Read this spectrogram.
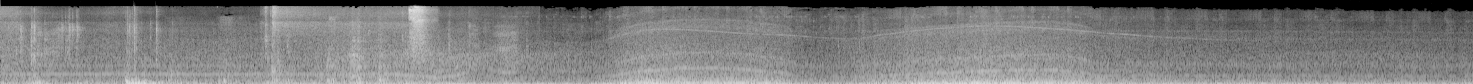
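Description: A bus engine idles with a low, steady hum.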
